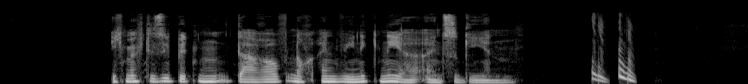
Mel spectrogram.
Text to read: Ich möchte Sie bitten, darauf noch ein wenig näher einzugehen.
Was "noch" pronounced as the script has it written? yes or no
yes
